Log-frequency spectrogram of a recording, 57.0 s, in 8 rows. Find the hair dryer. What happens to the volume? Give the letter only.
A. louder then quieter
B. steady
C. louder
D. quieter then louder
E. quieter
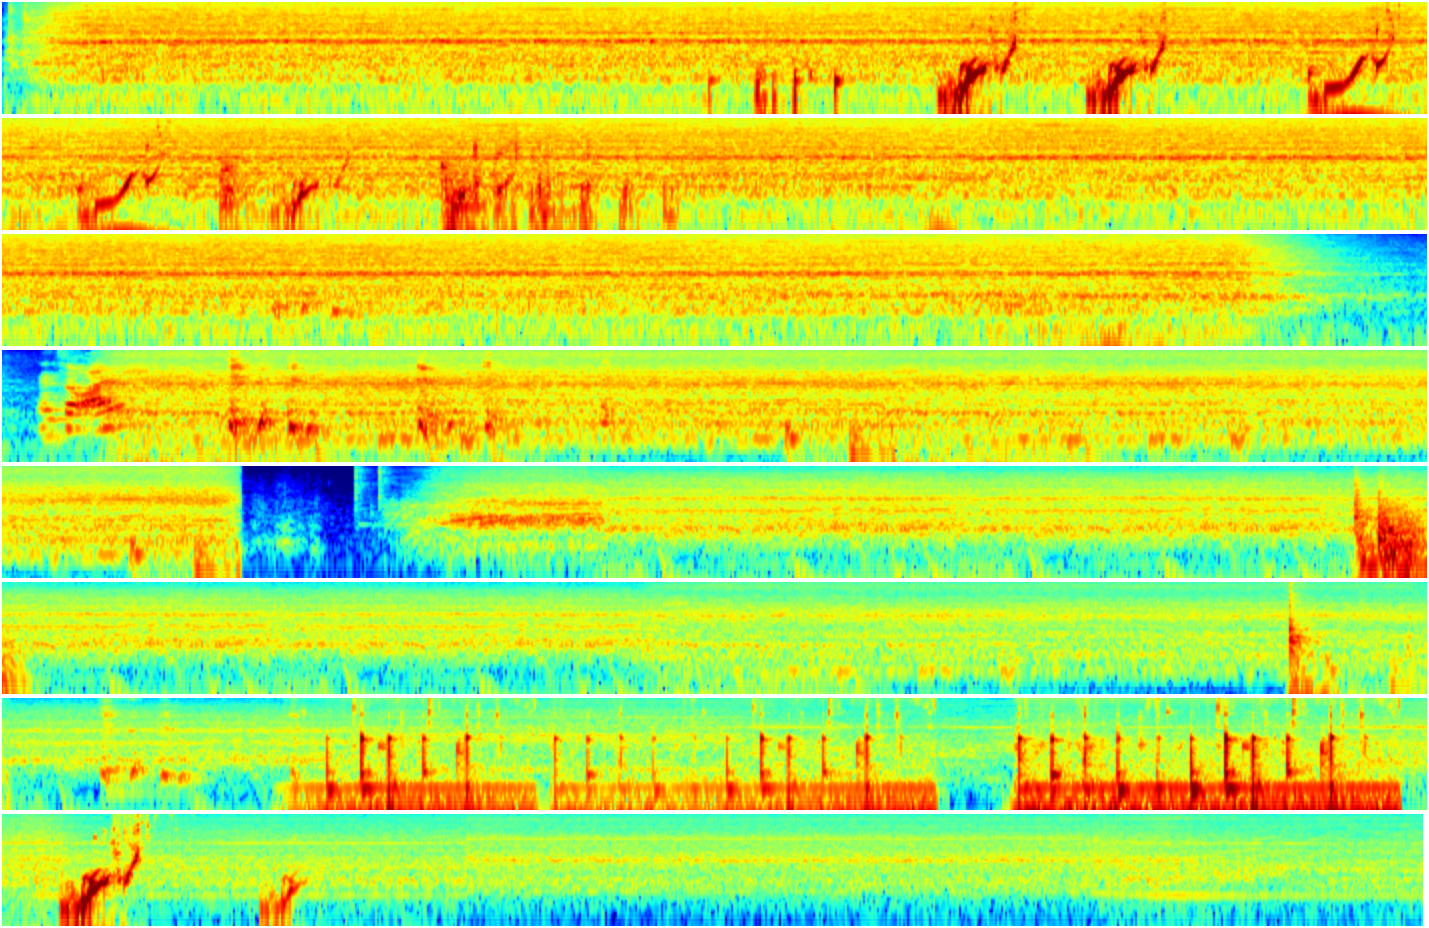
E.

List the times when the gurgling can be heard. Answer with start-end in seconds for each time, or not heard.
3.5-10.6, 44.2-51.4.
